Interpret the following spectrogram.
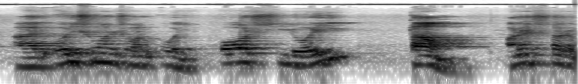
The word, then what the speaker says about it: পশ্যৈতাং: পশি ঐতাম, পশি ঐতাম। এই যে ঐকার, এই জফলা ইয় হয়, ইয় সমান ই অ, রস্যিকার শয় এই রস্যিটা, আর ওই সমান সমান ওই, পশি ওই তাম, অনেশ্বরে ম হবে, পশি ওই তাম।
